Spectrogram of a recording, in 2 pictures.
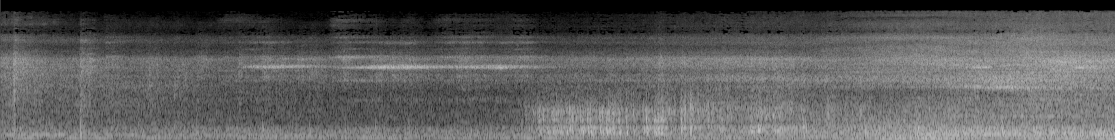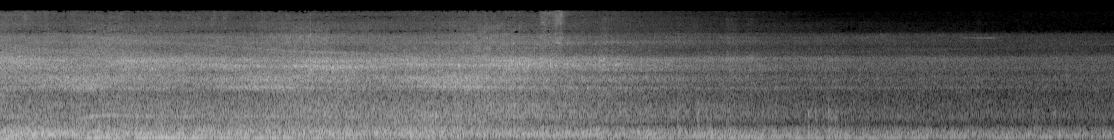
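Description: A train passing through a station, with a high wheel squeal on the rails. The noise builds from about seven seconds in, is loudest in the middle, and dies away near the end.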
